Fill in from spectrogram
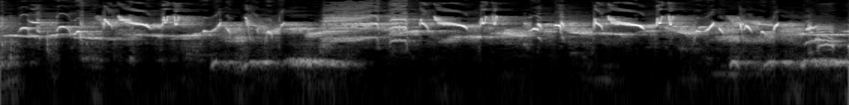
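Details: Oriental magpie-robin pours out a continuous, rich song of varied whistles, slurs and chatters, kept to lure wild birds and excite captive birds into singing; a low drawn-out tone is heard twice in the background.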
